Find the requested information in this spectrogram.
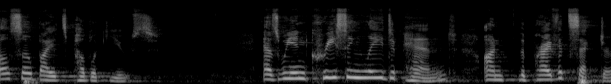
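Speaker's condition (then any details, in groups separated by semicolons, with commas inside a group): No condition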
